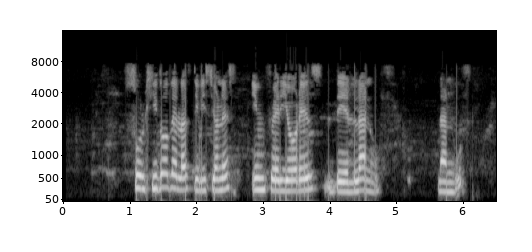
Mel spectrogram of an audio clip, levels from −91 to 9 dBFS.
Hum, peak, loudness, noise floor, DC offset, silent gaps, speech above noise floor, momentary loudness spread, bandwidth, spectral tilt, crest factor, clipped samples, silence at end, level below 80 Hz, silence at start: none; 0 dBFS; -13 LUFS; -57 dBFS; under 0.1%; none; 45 dB; 10 LU; 7.8 kHz; -4.5 dB/octave; 14 dB; under 0.1%; 0.5 s; -50 dBFS; 1 s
